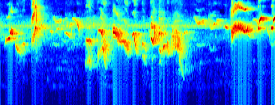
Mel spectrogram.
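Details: Oriental magpie-robin (kacer) lure song to start other birds singing: quick scratchy chatter mixed with clear whistles and squawk-like notes, finishing with a high drawn-out whistle.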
